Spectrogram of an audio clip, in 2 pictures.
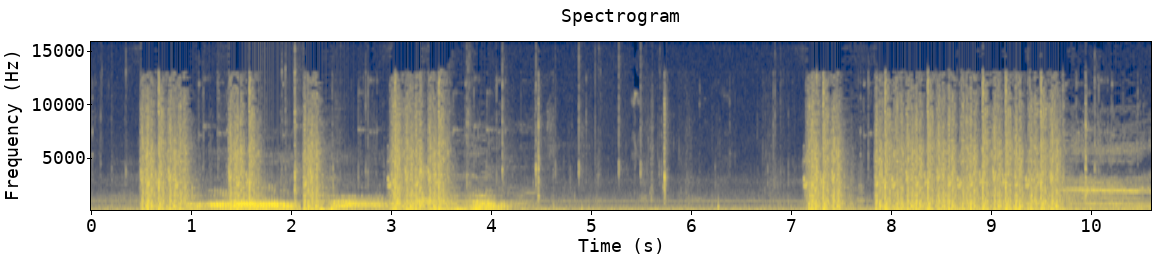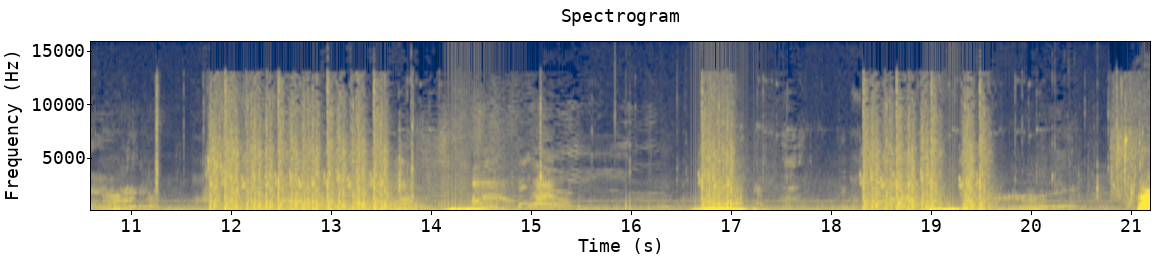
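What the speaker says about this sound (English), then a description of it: "Didn't even realize I was using a machine pistol." Machine pistol gunfire in the Borderlands video game comes in several separate rapid bursts, loud and clipped, with quieter game effects between the volleys.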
